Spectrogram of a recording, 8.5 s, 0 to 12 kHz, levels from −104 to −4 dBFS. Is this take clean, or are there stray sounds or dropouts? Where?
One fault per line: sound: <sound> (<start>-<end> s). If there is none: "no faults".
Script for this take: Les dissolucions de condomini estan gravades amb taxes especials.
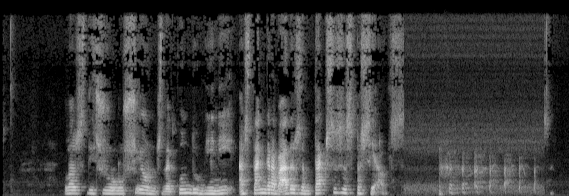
sound: laugh (6.6-8.1 s)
